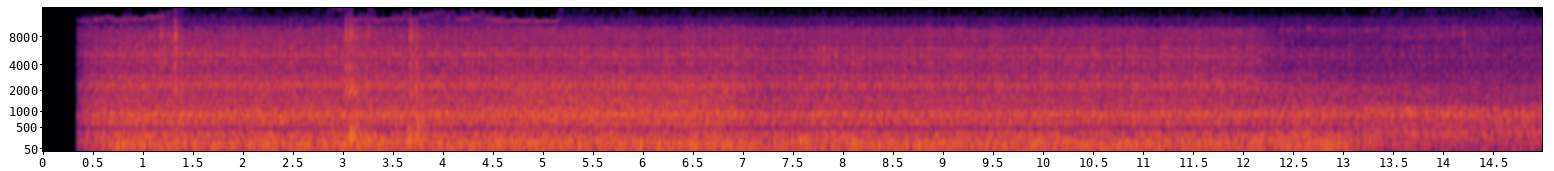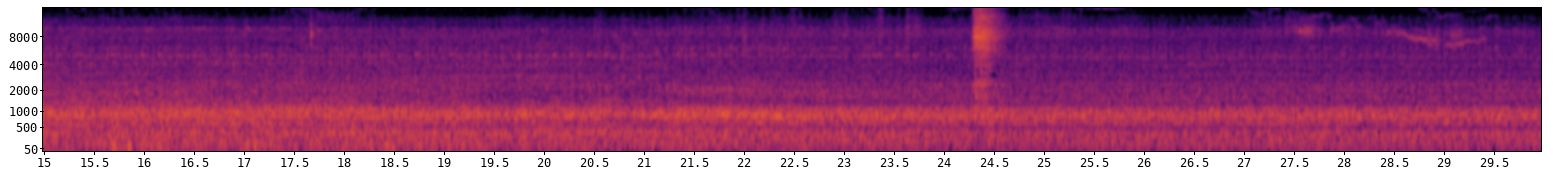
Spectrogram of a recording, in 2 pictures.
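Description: Rollback flatbed truck's engine running at raised speed to drive the hydraulics while the deck tilts and slides back, then dropping to a lower, quieter run about halfway through. A short, sharp hiss of air comes late on.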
